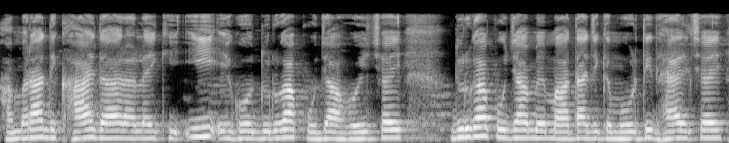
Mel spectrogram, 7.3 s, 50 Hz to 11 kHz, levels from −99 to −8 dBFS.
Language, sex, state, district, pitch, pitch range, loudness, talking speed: Maithili, male, Bihar, Katihar, 165 Hz, 160-180 Hz, -18 LUFS, 155 wpm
